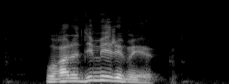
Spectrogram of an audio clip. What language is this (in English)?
Kabyle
